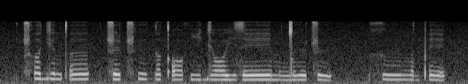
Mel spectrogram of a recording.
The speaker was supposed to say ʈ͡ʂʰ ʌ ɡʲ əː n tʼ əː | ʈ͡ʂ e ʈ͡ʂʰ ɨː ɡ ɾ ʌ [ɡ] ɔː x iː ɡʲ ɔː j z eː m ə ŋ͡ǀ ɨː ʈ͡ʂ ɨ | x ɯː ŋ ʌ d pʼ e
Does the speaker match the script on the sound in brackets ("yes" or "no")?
no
